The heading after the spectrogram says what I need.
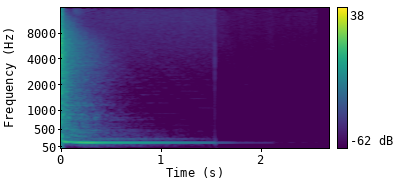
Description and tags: High Tom Of God Wet 017
realistic, tom, drumset, high, kit, set, drum, pack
